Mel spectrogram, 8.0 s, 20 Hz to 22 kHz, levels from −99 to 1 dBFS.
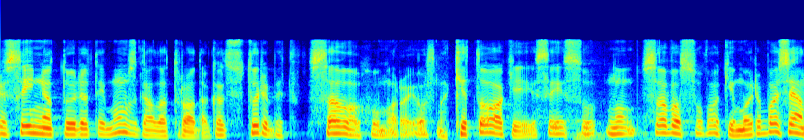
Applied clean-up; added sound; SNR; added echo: none; none; none; none.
